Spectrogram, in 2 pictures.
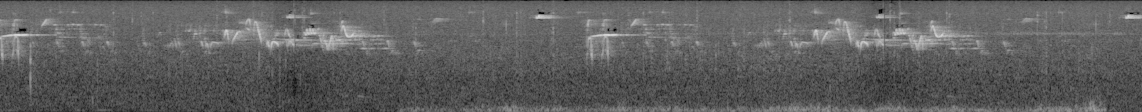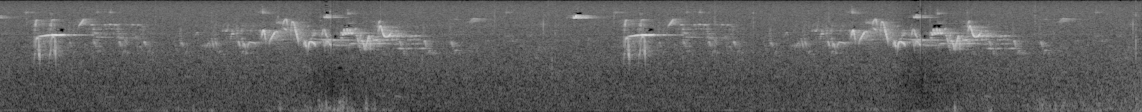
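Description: A songbird singing the same short, high phrase over and over, about once every four seconds. A low rumble runs underneath from about five to fourteen seconds in.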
